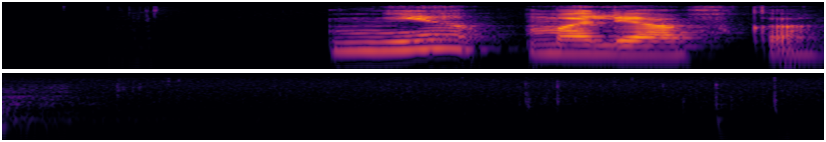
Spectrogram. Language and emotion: Russian, neutral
